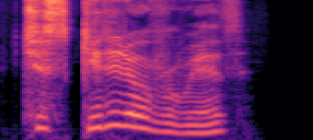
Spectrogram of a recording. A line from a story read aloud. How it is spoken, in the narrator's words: she sighed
